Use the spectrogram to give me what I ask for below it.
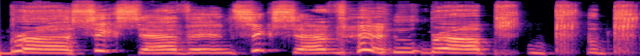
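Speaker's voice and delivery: put-on irritating bro babble with slow, annoying noises. Showing viewers the annoying stim bits they are used to: imitating her own annoying bit. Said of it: "You're used to my level of annoying".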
